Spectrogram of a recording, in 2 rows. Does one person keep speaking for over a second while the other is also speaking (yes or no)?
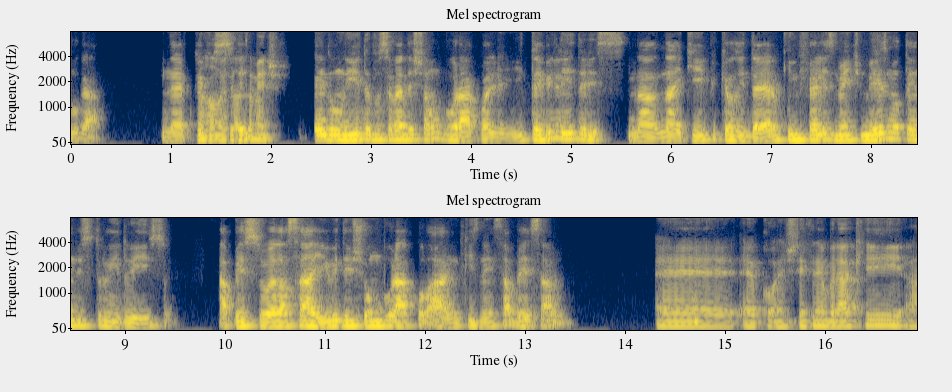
no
